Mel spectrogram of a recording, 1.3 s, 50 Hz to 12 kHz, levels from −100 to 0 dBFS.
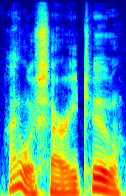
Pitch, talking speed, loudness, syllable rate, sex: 105 Hz, 190 wpm, -15 LUFS, 4.7 syllables/s, male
